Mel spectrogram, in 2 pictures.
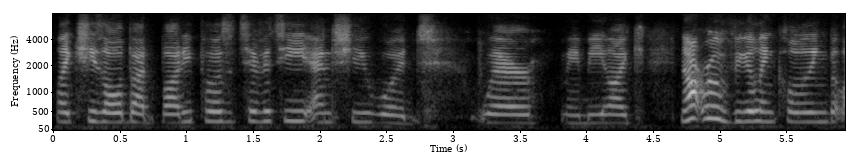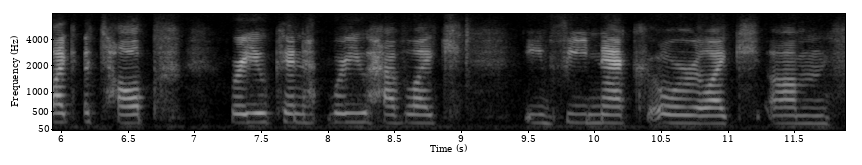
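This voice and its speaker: A woman's voice: fairly high pitch, flat delivery, a little slow, fairly bright tone. A woman with a Flemish accent, native Dutch speaker, chatting casually on a livestream and often correcting herself mid-sentence. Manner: chatty, restarts and self-corrects, frequent "like". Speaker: livestreamer making a fursuit.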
